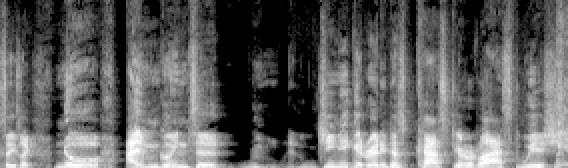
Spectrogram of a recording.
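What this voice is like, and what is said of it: Put-on Scottish accent, improving. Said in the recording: “Your Scottish accent there. It got better as it went on.”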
